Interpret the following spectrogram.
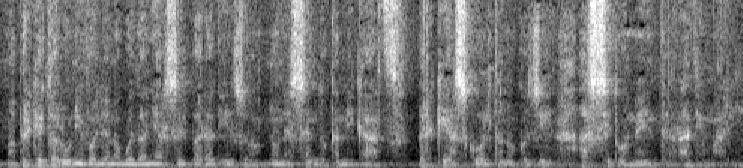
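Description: An actor playing a provocative, ironic man in an absurdist radio play, musing in a wry, deadpan manner. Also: fairly low pitch, normal speed, few pauses, a little hiss or hum, lightly acted. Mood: wry, provoking. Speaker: stage actor. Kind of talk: theatrical dialogue in a radio play.

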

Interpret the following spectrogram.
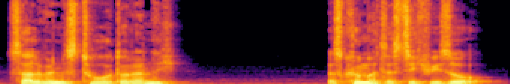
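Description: An actor playing a cool, calculating ex-convict in a radio crime drama, speaking in a controlled, insistent, matter-of-fact way. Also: male voice, mid-range voice, a little fast, natural voice. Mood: pressing, threatening. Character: cool, calculating ex-convict who has killed.

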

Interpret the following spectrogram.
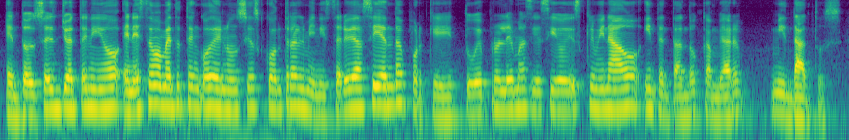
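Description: A man's voice: on the high side, fairly even intonation, fairly quick, few pauses. Earnest Venezuelan man explaining at length. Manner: earnest, detailed, with frequent fillers and restarts. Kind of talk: radio interview, explanatory.

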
